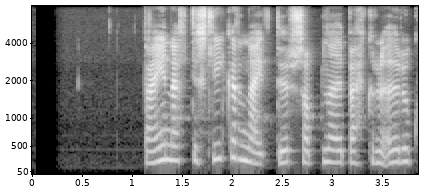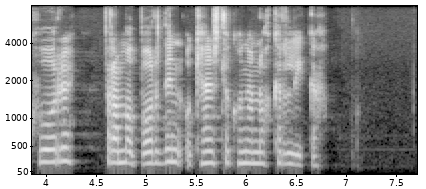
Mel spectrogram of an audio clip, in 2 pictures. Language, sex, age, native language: Icelandic, female, 40-49, Icelandic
